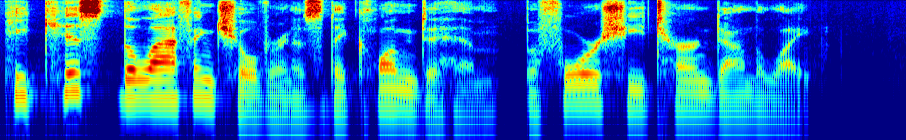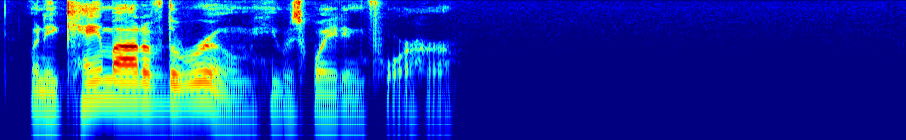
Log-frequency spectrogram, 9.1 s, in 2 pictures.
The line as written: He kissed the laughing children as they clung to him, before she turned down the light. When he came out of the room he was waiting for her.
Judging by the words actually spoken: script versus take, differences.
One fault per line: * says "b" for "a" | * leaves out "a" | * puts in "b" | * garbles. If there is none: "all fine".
all fine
